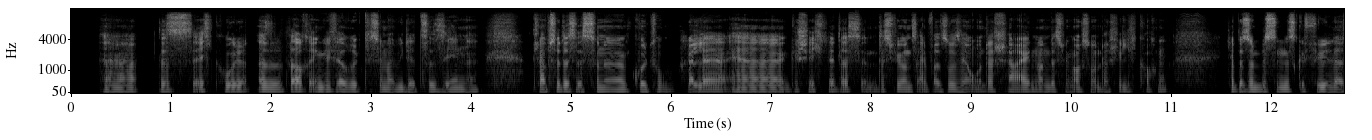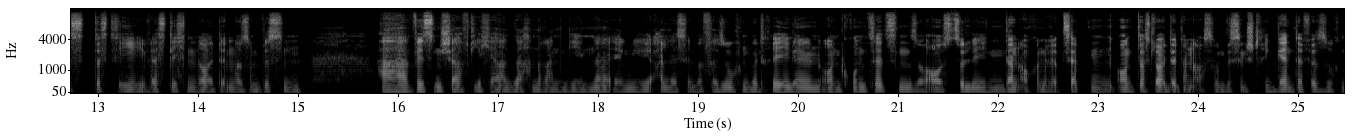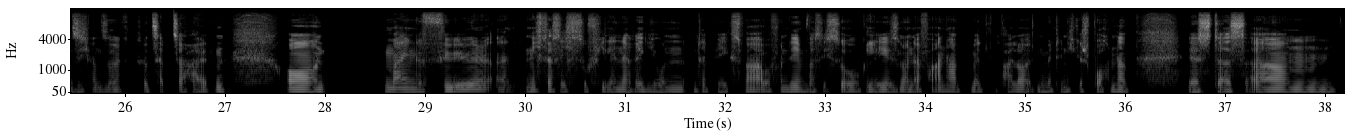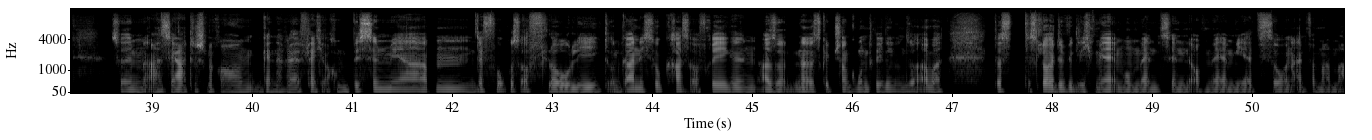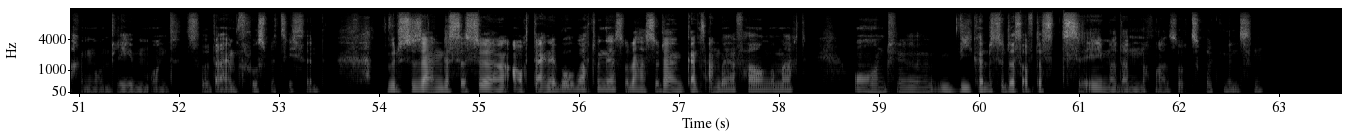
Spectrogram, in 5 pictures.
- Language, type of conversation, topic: German, podcast, Gibt es ein verlorenes Rezept, das du gerne wiederhättest?
- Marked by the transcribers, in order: other noise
